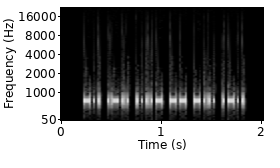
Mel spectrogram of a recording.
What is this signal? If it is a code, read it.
Morse code, heard as a keyed tone, about 52 wpm, 700 Hz. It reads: DL4MBL
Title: DXCC-100 Call Signs - 6 Characters - 50wpm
